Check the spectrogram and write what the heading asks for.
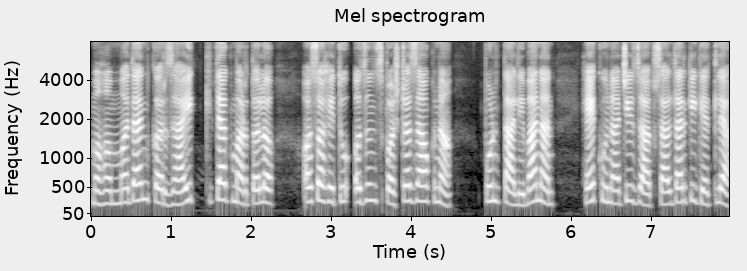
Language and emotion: Goan Konkani, neutral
